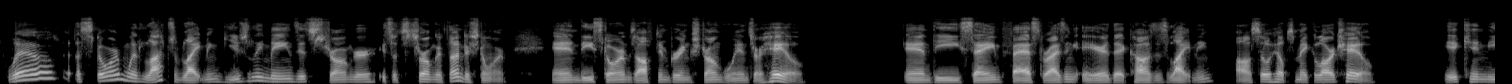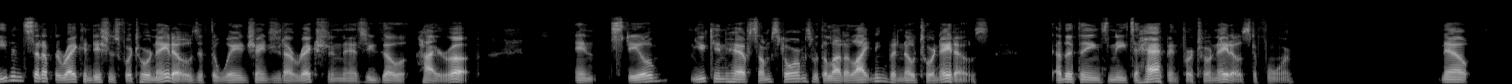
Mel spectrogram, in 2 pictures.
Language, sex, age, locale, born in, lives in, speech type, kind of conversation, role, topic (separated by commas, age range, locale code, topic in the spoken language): English, male, 35-39, en-US, United States, United States, read, expert-assistant, expert, What factors influence lightning during thunderstorms?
